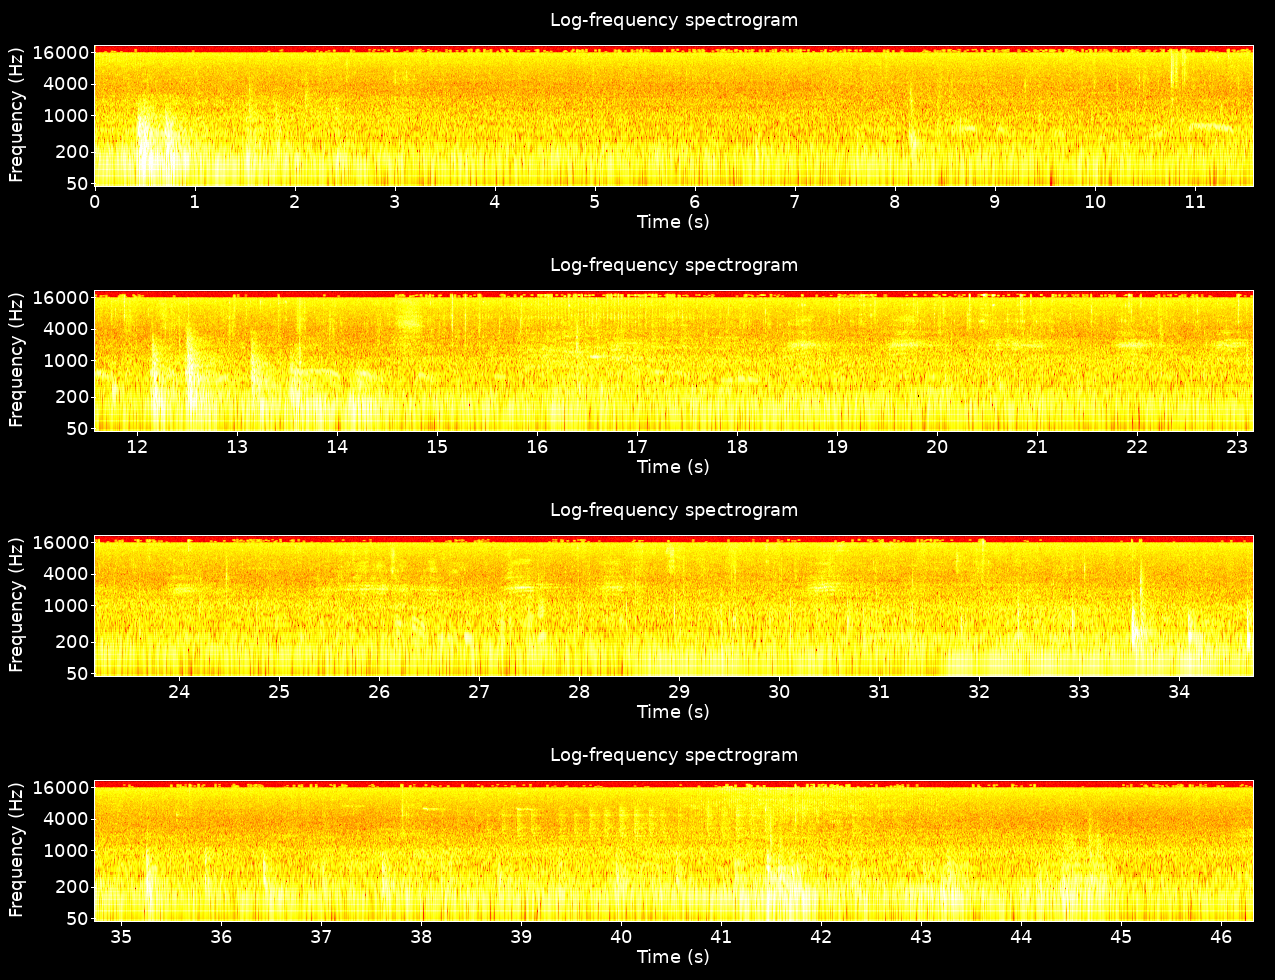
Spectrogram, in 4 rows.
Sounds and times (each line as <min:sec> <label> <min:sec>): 0:08.1 walkers 0:44.9
0:09.3 bikes 0:46.3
